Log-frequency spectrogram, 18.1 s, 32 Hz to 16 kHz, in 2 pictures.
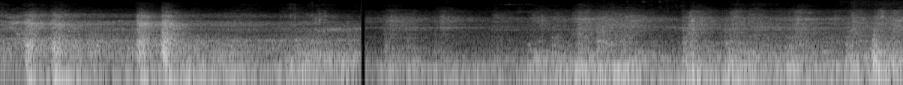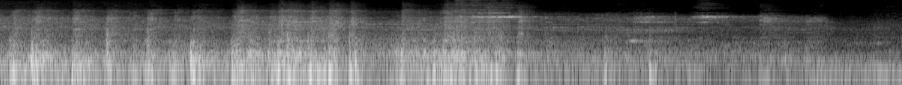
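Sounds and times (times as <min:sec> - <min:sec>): tram wheels clattering over rail joints: 0:00.0 - 0:17.9
high wheel squeal: 0:13.6 - 0:17.0.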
